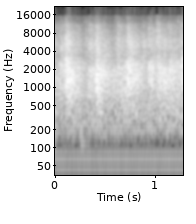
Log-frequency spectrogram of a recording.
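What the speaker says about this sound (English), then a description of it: "So please, another round of applause for our sponsors and our partners." Audience at an awards ceremony applauding for sponsors and partners: a dense, continuous wash of clapping from a crowd, fairly loud and steady across the moment.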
